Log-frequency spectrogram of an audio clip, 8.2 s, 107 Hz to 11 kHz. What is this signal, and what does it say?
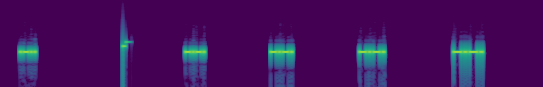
Morse code, heard as a keyed tone, about 40 wpm, spaced as for 8 wpm, 700 Hz. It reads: L CCCC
